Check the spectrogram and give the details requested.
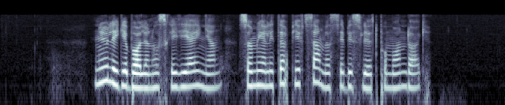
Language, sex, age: Swedish, female, 20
